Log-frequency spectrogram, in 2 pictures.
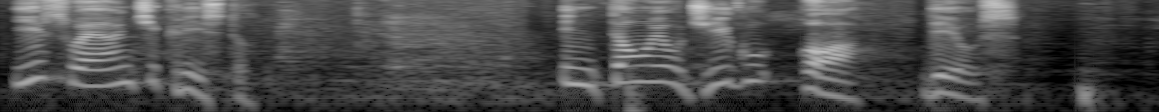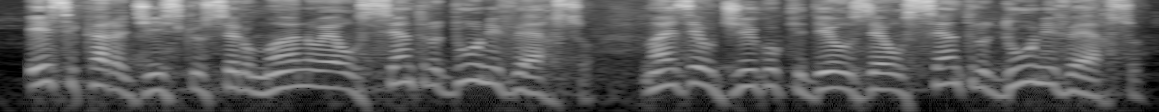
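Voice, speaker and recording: A man's voice: high voice, expressive, moderate pace, darkish tone, slight background noise. A man with a Brazilian Portuguese accent preaching a sermon as a pastor, telling stories and voicing prayers aloud with earnest fervor. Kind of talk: sermon with personal anecdotes.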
